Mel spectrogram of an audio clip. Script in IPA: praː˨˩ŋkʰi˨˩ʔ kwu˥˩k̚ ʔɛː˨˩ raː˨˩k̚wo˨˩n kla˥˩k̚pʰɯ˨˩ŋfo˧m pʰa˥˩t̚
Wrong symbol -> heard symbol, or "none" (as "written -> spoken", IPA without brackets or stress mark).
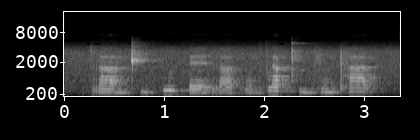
u˥˩ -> ɯ˥˩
